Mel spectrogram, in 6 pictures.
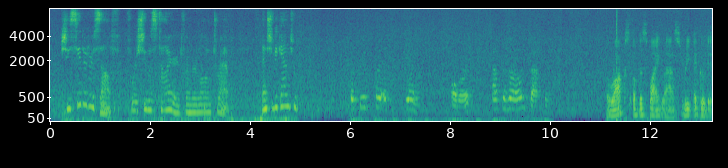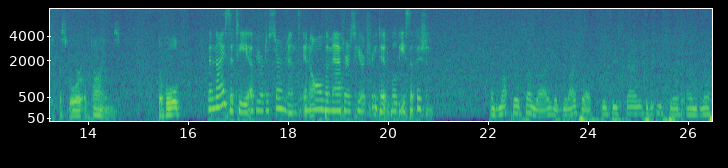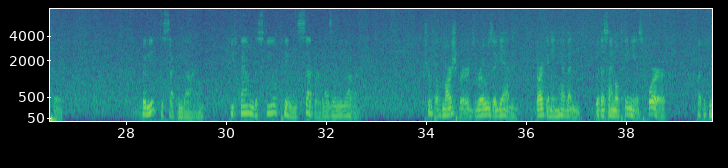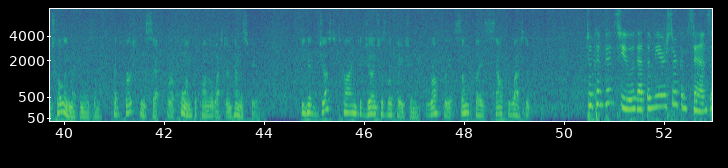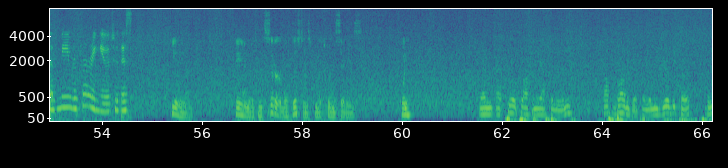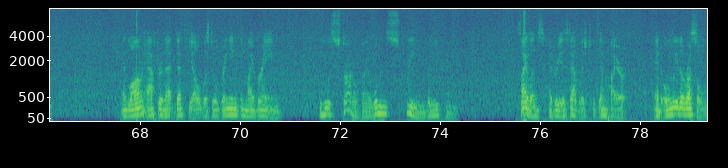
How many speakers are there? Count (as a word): six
